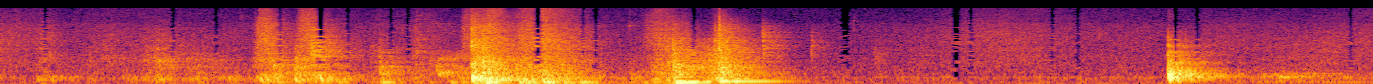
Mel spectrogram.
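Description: Lid of a white plastic fermenting drum being handled and worked loose: a run of plastic knocks and scrapes, loudest about two and a half and three and a half seconds in, then a single sharp knock near the end.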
